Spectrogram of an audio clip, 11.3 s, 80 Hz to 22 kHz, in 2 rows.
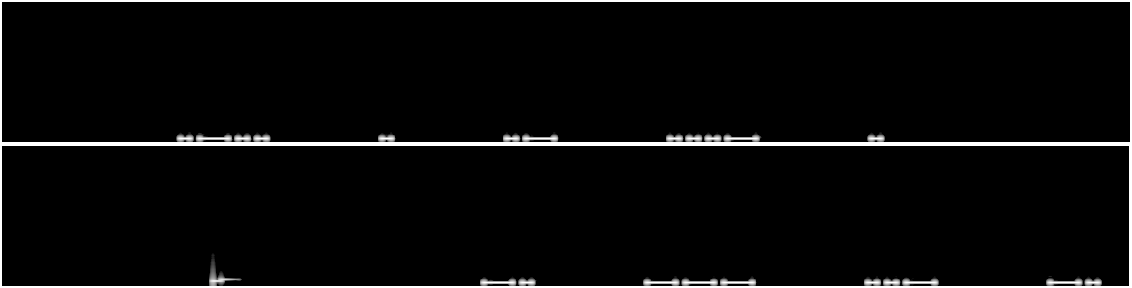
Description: Morse code, heard as a keyed tone, about 25 wpm, spaced as for 12 wpm, 700 Hz. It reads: LEAVE NOUN
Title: 4x Character Spacing - Top 500 Words - 25wpm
